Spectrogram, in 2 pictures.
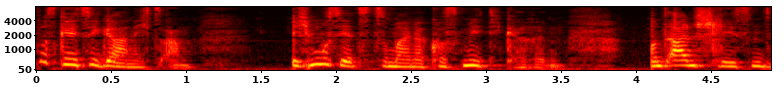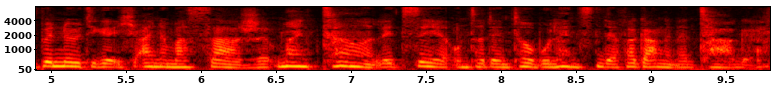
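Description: An actress playing a vain, haughty wealthy wife, snobbish and dismissive, in a detective radio play. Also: female voice, lowish voice, normal speed, a little mellow, close to an everyday voice.

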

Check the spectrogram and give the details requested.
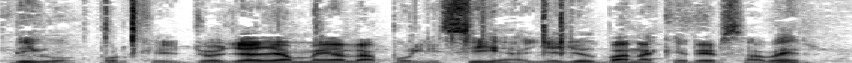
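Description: A man's voice: sits low, lively intonation, very fast, a crowd in the background. An actor playing an insistent, concerned male neighbour in a radio soap opera.

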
